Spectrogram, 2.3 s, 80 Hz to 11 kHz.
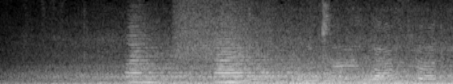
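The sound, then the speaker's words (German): Rush-hour traffic on a busy central square in Addis Ababa, with four lanes of cars running each way: a dense, steady roar of engines with a loud car horn honking over it. “Feierabendverkehr an einem zentralen Platz in Äthiopiens Hauptstadt Addis Abeba. Auf 4 Spuren verteilen sich die Autos hier in jede Richtung. Trotzdem sind die Straßen voll.”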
